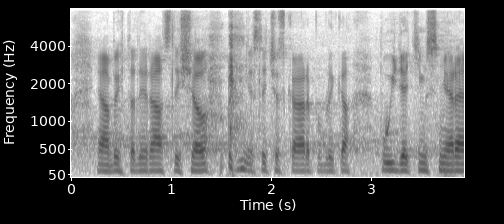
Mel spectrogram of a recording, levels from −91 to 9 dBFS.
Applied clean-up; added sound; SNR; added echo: none; none; none; none.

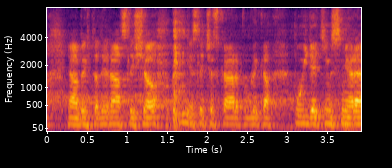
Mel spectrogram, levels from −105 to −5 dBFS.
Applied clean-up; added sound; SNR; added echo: none; none; none; reverberation time 0.2 s.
